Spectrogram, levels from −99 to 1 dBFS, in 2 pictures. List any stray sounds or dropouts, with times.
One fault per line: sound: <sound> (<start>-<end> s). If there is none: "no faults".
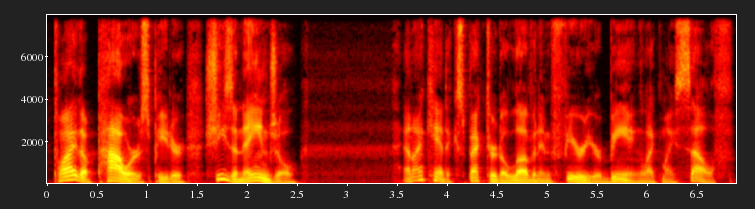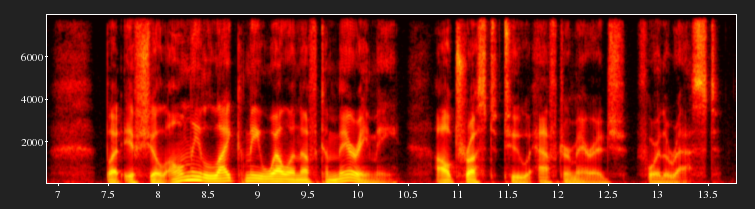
no faults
